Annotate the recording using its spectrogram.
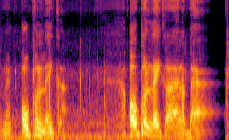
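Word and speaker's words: Opelika: Opa Lake, Alabama.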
